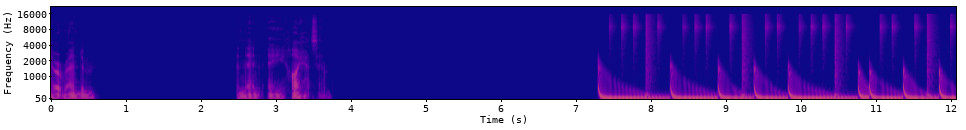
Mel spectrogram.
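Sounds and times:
synthesized kick drum: 0:07.3 - 0:12.0.

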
